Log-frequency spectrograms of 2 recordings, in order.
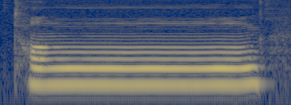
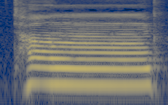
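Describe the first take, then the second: First: The nasal sound is dull and set back. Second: The nasal sound is bright and forward. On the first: "If it goes back, open up that rear nasal pharynx resonator" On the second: "If we go forward, it gets a bit bright"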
